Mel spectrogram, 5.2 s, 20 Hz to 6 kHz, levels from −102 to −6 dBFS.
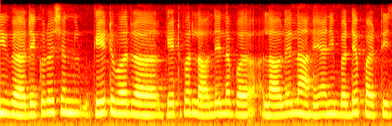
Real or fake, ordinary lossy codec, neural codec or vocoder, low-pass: real; none; none; 5.4 kHz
